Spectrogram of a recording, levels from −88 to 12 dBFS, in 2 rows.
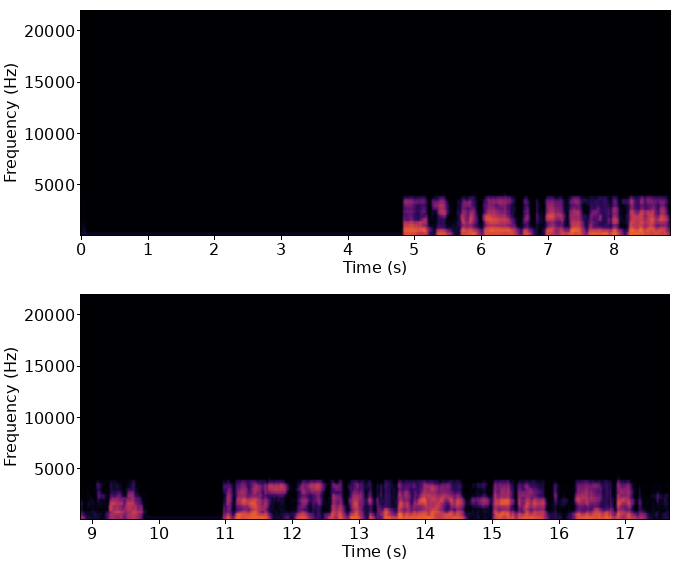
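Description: At 4.77 s the sound comes in with a clipped start after a pause: the output had gone to sleep during the opening silence and swallowed about 60 ms before waking. The same thing happens at 10.9 s after a 1.15 s gap, losing roughly 64 ms, so the onset snaps in abruptly. At 6.34 s and again at 9.6 s there's packet loss with the last packet repeated. A 20 ms stretch, which fits a single lost packet, gets replayed. You hear a small blip over the narrow telephone-band sound.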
